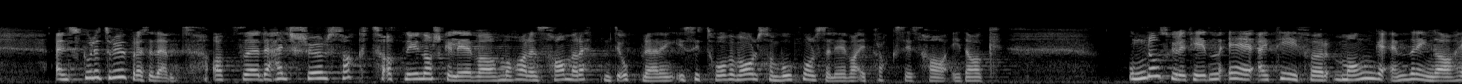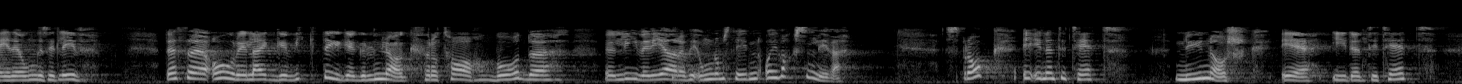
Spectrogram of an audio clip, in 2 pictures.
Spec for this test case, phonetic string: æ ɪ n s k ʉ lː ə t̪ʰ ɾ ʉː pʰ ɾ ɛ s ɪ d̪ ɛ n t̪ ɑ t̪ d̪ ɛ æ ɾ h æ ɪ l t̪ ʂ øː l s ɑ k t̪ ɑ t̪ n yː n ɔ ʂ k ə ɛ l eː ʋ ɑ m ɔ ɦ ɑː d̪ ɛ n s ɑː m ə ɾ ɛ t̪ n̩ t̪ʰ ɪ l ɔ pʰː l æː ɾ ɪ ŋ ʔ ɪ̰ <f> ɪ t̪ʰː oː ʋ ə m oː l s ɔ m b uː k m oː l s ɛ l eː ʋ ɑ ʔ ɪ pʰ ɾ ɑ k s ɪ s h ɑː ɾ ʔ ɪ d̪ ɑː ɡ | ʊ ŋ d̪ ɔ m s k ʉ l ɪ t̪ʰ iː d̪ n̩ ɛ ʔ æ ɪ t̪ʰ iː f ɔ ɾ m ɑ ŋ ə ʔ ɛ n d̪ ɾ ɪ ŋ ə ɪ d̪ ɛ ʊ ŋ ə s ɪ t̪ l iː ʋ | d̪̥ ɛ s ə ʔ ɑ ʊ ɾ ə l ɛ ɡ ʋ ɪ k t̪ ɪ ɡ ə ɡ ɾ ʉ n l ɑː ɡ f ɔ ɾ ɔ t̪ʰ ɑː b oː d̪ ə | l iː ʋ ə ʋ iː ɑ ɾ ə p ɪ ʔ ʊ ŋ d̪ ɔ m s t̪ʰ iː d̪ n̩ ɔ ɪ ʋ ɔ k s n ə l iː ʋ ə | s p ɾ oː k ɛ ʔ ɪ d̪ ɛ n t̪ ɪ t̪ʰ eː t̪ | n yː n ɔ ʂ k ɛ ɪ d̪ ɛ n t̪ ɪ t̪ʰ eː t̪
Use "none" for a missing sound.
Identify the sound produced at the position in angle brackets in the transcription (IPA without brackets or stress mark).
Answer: s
